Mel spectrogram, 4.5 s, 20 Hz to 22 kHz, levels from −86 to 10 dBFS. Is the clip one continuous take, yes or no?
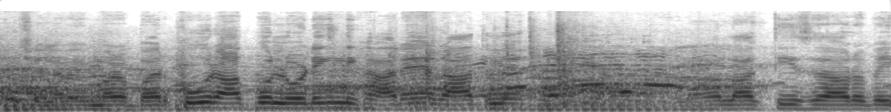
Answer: no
